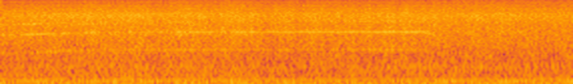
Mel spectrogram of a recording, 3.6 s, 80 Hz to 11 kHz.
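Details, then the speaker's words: Bonanza in flight, landing gear retracting: a thin steady whine rides over the heavy engine drone for about three seconds, then cuts out, and the gear-up light comes on. Normal retraction. "We'll bring that gear back on up so the 3 gears disappear. Gear coming up, you can hear it whine."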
